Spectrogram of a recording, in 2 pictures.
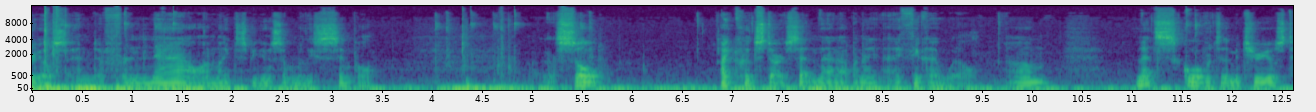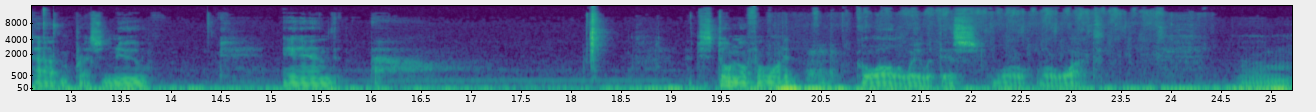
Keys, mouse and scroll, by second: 0.1 ctrl+s, 1.0-3.3 middle drag, 4.4-9.2 middle drag, 11.6-14.5 drag.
